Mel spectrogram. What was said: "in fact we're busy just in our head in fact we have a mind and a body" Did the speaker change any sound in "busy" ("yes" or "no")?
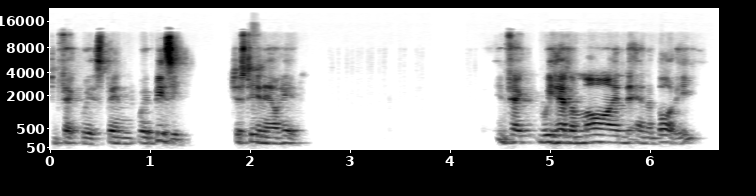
no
